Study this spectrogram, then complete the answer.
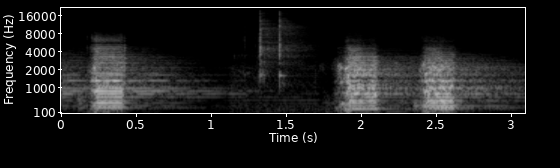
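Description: Electric guitar run through a modulation pedal set to a rotary Leslie-style effect: three bold distorted chord stabs with swirling decay, separated by near silence and a couple of faint clicks, heard alone.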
